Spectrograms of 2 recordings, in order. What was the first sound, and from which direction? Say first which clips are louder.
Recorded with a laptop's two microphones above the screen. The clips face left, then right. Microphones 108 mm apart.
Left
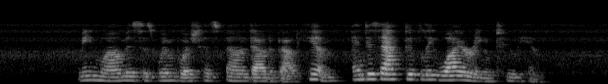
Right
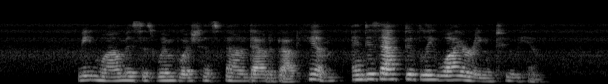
A woman speaking: right 2 dB; 60° right (ahead or behind).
